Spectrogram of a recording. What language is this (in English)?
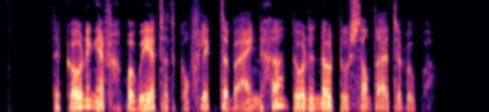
Dutch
